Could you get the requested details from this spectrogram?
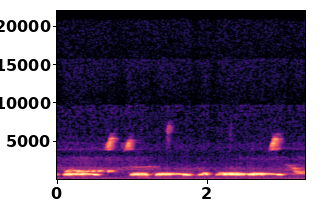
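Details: Decoy spotted dove cooing to attract wild doves: a steady run of low, rough coo notes in close succession, with brief high chirps faintly heard behind.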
